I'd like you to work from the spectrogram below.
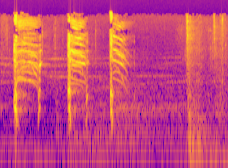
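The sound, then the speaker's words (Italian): A woman coughs in three sharp, evenly spaced bursts, followed by a softer, breathier fourth cough. No one speaks. “Signor, da capo la tosse.”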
